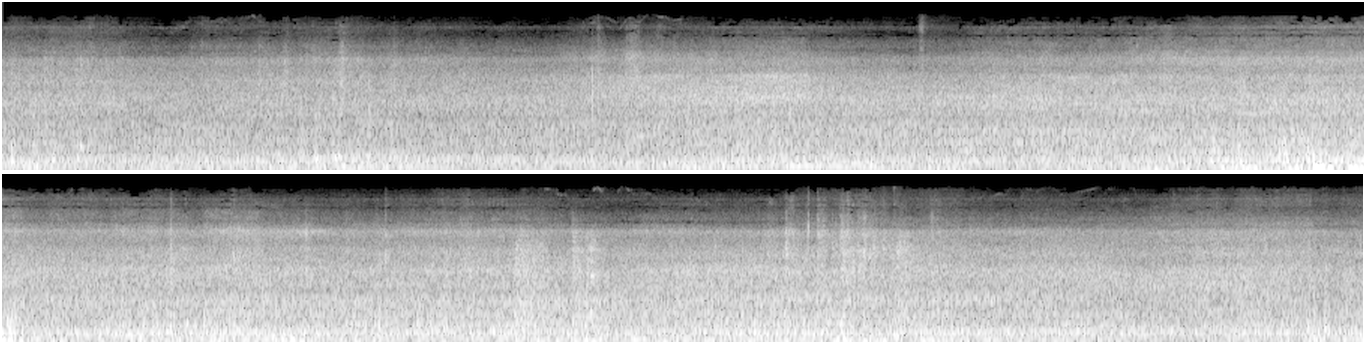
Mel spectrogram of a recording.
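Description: A train running along the track, a steady rumbling rolling noise with one sharp thump about nine seconds in.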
